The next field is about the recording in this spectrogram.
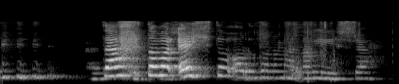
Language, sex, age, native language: Icelandic, female, 11, Icelandic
